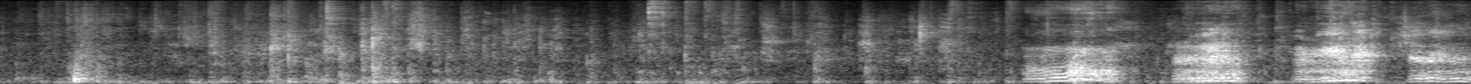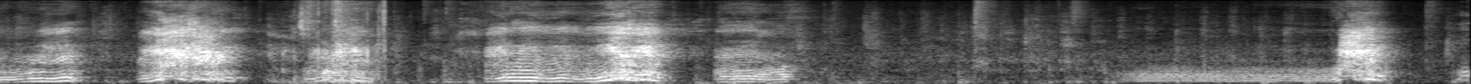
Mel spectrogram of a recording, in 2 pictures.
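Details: Shiba Inu puppies, three black and white sisters born in May, meeting puppies born in March for the first time indoors; repeated high whining yelps and growly cries in bursts, about seventy a minute, with a person speaking quietly.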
